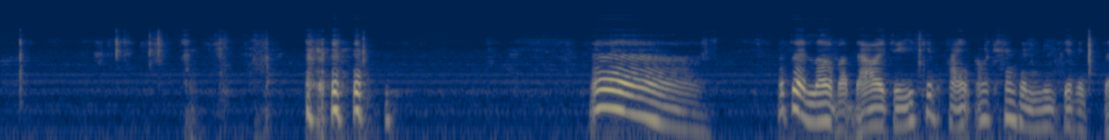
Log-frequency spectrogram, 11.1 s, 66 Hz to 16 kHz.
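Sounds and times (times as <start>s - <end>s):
woman laughing: 3.0s - 4.0s.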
